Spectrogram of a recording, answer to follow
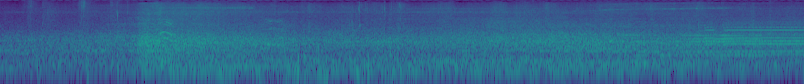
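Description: Road traffic noise that grows louder about a second and a half in, with a car horn sounding steadily near the end.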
